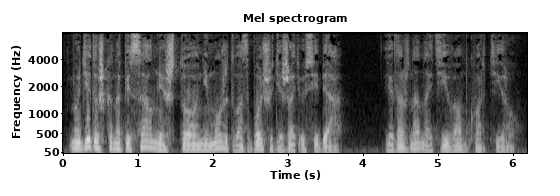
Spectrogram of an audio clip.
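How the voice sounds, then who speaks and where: Guy reading a soft tender mom in a storybook, kinda husky and quiet. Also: lowish voice, normal speed. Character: gentle loving mother, adult woman.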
